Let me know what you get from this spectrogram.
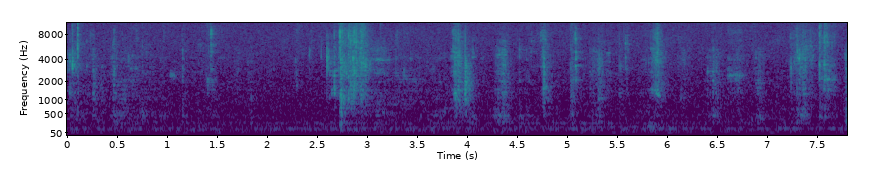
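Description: Quiet chewing of crispy fried fish: scattered soft crunches and mouth clicks, with one louder noise about three seconds in.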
